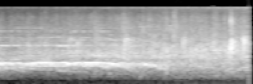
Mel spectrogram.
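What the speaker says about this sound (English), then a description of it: "A round of applause for her." An audience at a talk on the art and science of happiness gives a round of applause, a dense steady wash of clapping that carries on evenly throughout, moderately loud and with no one speaking over it.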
